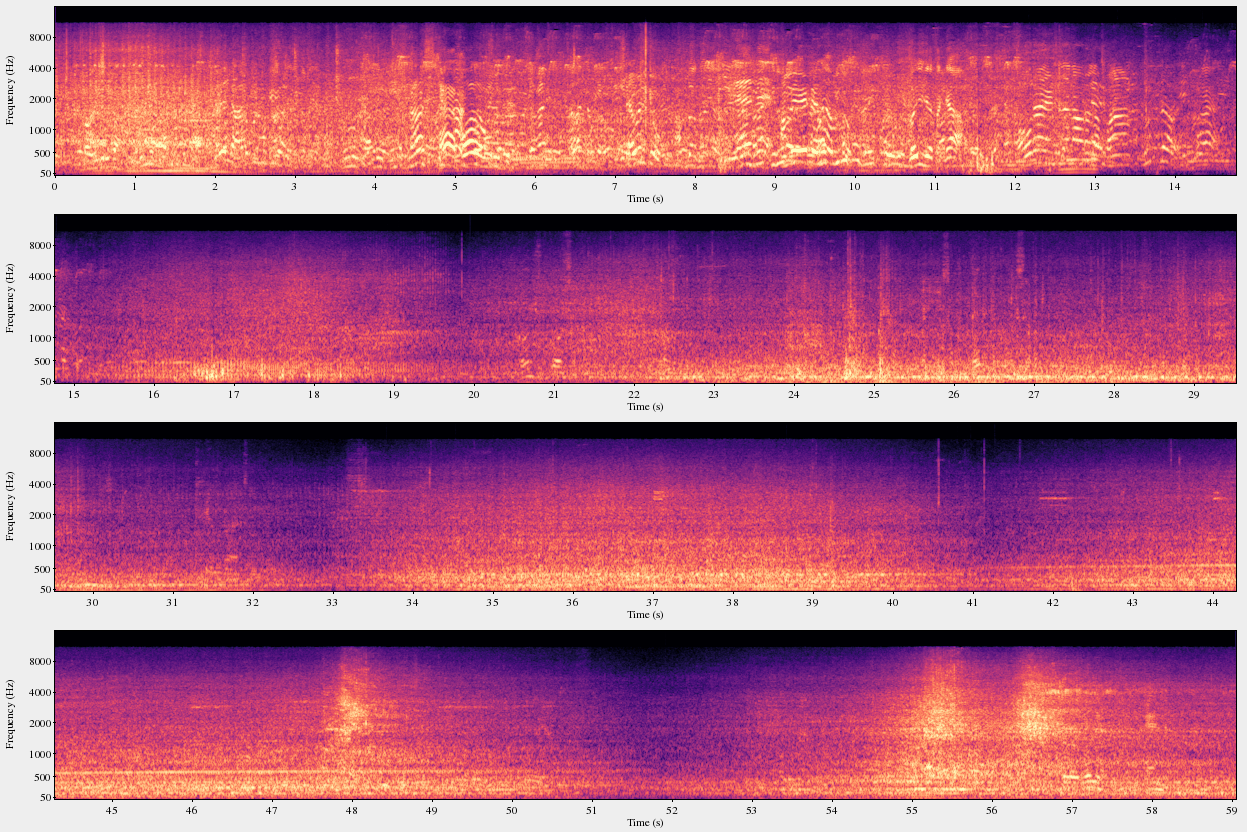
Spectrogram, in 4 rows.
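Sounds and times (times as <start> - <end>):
vehicle engine and road noise: 0.0 - 59.0.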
